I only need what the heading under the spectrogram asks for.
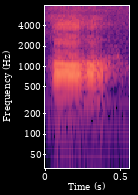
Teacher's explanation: You start in the back of the mouth, ah, and then oo, you fill the mouth, and closes at the mouth. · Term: Om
